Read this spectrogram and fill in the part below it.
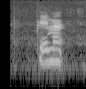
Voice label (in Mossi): "tẽma", Moore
